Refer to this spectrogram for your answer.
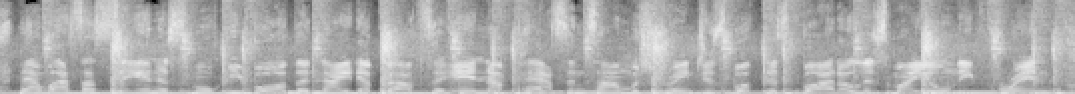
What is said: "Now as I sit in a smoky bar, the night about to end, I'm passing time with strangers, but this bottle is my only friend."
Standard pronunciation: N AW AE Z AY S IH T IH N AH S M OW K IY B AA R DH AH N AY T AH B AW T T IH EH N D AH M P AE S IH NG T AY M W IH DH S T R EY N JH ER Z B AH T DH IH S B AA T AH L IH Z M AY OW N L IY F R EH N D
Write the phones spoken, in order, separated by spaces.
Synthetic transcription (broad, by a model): N AW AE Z AY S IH IH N AH S M OW K IY B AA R DH AH N AY T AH B AW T T IH EH N D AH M P AE S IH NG T AY M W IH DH S T R EY N JH ER Z B AH T DH IH S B AA T L IH Z M AY OW N L IY F R EH N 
